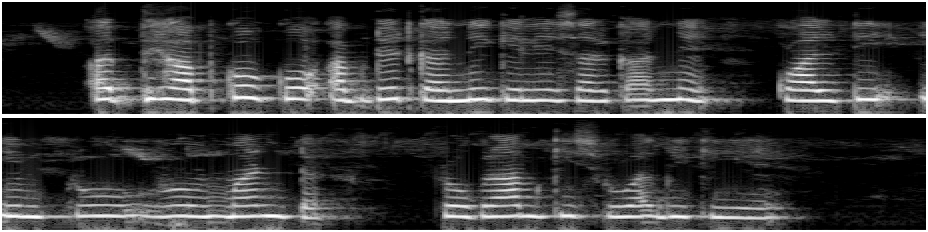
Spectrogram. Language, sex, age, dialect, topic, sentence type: Hindi, female, 56-60, Hindustani Malvi Khadi Boli, banking, statement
